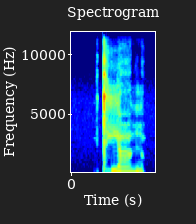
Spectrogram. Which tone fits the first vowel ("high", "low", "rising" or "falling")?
falling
